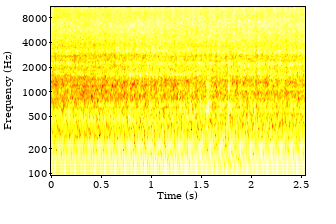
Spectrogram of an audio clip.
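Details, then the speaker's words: 2017 Chevy Silverado 5.3 V8 right after installing cheap long-tube headers, two clamps not fully tightened: very loud, raw idle with a fast chuffing pulse under the rumble from the back, an exhaust leak heard down low at the header and pipe joints. "I mean it sounds good up front though I can hear down low I can hear the the leak that say it didn't sound very loud right"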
